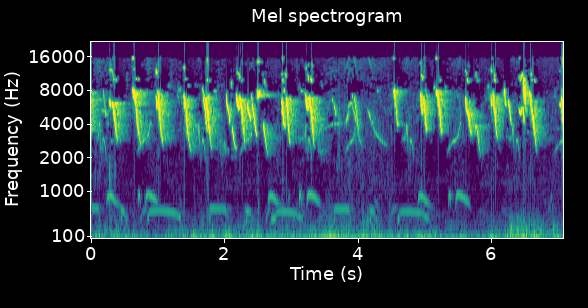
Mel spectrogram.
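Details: Repeated clusters of bright, high chipping notes sung steadily by a saffron finch, used to fire up a quiet canary; slow, lower whistled slurs sound between the bursts, with faint background hum.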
